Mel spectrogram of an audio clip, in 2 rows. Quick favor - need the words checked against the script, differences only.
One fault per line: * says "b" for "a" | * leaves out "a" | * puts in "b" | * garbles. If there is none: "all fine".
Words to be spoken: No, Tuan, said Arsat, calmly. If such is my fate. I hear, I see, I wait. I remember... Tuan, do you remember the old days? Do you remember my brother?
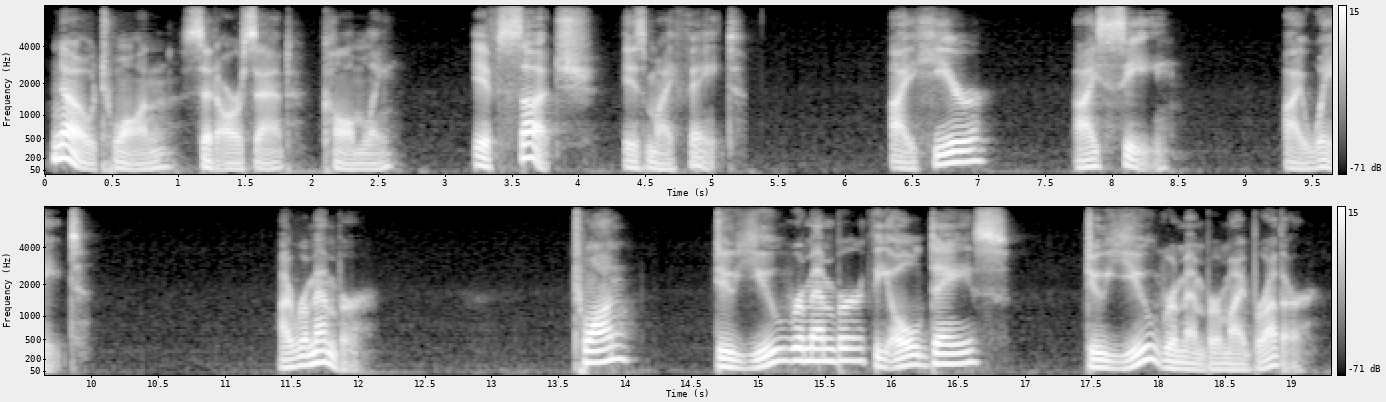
all fine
